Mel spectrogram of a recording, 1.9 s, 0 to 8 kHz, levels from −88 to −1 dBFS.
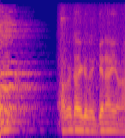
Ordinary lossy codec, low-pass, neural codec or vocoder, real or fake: none; 7.2 kHz; none; real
